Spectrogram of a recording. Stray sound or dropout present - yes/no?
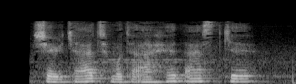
no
